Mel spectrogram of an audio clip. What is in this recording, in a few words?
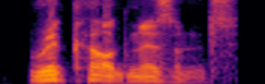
"Recognizant", British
